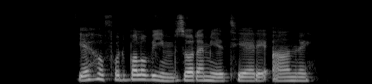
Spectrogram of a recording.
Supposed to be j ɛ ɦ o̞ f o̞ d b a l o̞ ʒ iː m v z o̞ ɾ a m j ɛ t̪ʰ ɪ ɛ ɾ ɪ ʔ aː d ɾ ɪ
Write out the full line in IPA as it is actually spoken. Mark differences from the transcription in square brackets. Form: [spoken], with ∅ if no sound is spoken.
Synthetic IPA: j ɛ ɦ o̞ f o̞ d b a l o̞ [v] iː m v z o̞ ɾ [ɛ] m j ɛ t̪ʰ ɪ ɛ ɾ ɪ ʔ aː [n] ɾ ɪ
